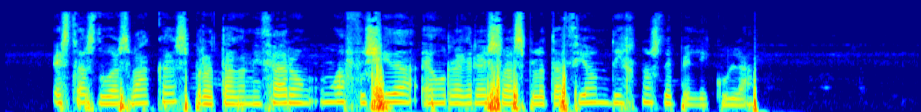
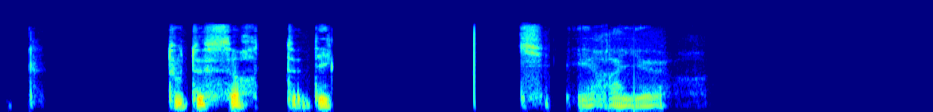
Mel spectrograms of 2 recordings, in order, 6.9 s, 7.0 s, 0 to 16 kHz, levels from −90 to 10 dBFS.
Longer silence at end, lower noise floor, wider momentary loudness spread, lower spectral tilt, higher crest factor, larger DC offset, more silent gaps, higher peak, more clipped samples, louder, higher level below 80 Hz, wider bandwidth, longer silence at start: second, 1.25 s vs 2 s; second, -75 dBFS vs under -90 dBFS; second, 13 LU vs 19 LU; first, -6 dB/octave vs -4.5 dB/octave; about the same, 22 dB vs 26 dB; neither; second, none vs 0.35-1.26 s, 1.94-2.14 s, 2.50-3.88 s, 4.17-4.22 s; first, 0 dBFS vs -12 dBFS; neither; first, -22 LUFS vs -35 LUFS; first, -36 dBFS vs -74 dBFS; first, 11.5 kHz vs 7.6 kHz; first, 0.4 s vs 0.2 s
